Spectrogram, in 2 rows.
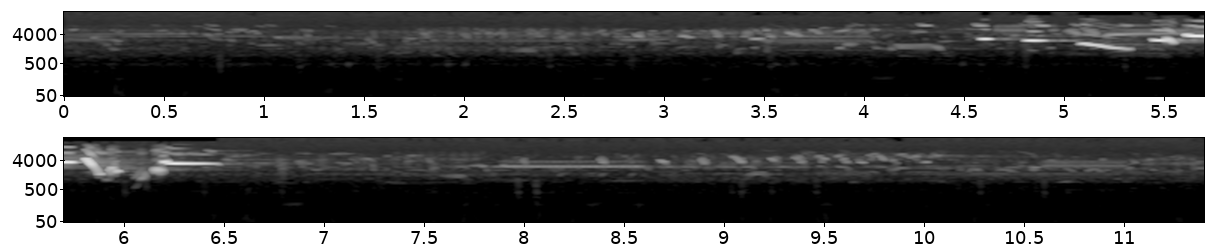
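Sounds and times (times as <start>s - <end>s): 
male western meadowlark singing in Sierra Valley, eastern California: 4.0s - 6.6s.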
